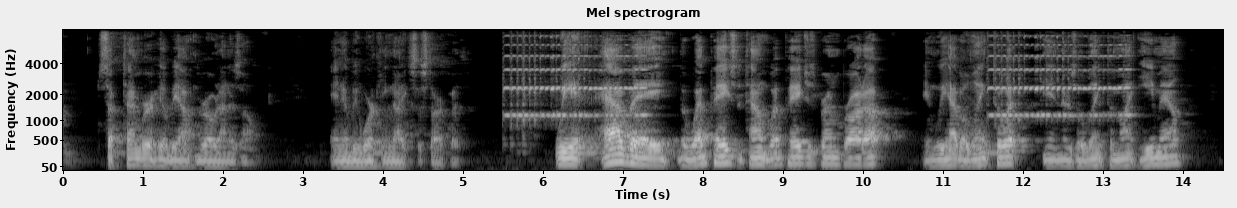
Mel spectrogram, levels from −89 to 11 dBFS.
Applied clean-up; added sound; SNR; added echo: classical method WPE with log-MMSE.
